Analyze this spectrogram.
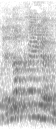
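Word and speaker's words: Malachi: 말라기는 영어로는 멜라카이라고 읽고 선지자의 이름입니다.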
